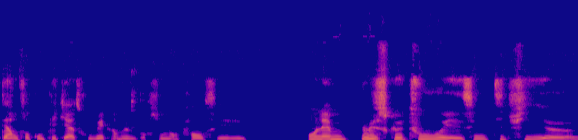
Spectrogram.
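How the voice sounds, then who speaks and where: Her loudness swings widely while she speaks at a moderate pace, her medium-pitched voice showing ordinary pitch variation. The woman is recorded with a dry, close sound and no echo. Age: 30s. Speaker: lifestyle vlogger. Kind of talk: casual chat. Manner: hesitant, many fillers.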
